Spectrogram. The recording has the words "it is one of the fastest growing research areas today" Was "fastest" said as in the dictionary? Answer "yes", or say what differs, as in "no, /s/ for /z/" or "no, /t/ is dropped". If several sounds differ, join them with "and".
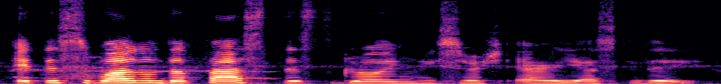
yes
